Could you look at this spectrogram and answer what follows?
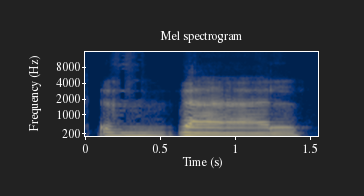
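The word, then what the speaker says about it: ذال: This sound here is called Dhal. Thou. Dhal. It's simple like that, yeah? Thou. So, like when we say this, Okay. that, Thou. therefore, then, it's very Thou.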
